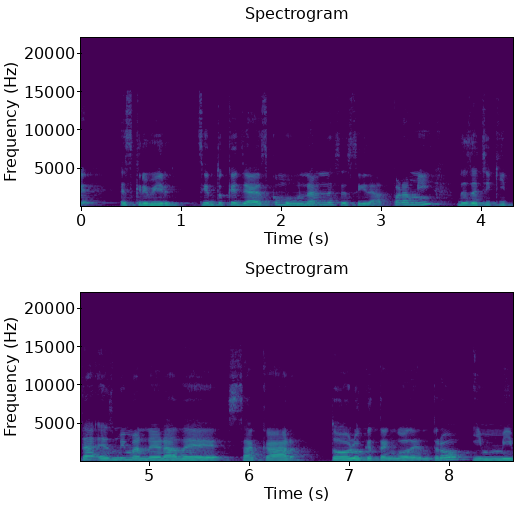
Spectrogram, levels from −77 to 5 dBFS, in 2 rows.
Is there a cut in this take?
no; 0 cuts

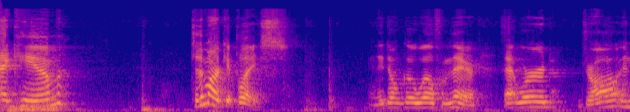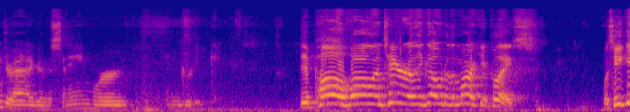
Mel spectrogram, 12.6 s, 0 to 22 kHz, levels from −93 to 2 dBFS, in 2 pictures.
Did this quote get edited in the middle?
no; 0 cuts

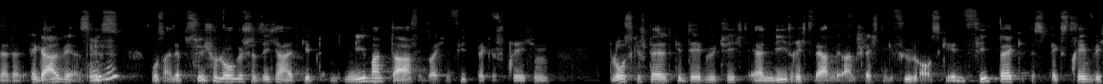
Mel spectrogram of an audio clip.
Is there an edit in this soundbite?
no; 0 cuts

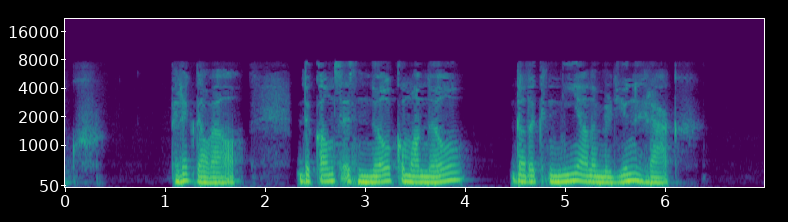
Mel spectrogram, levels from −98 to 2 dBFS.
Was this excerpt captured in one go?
no; 1 cut; at 2.2 s

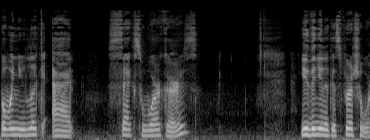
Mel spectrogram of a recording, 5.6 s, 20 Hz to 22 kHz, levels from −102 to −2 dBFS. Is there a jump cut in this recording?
yes; 1 cut; at 4.4 s

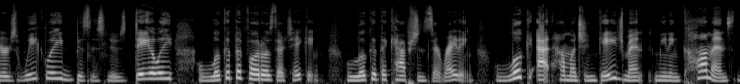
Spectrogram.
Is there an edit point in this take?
yes; 1 cut; at 1.9 s

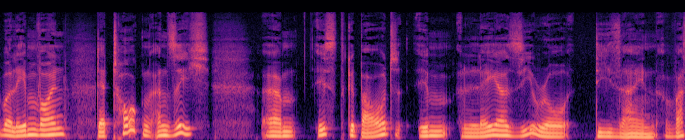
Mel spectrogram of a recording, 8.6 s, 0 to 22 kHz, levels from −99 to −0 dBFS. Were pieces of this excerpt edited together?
yes; 1 cut; at 1.2 s

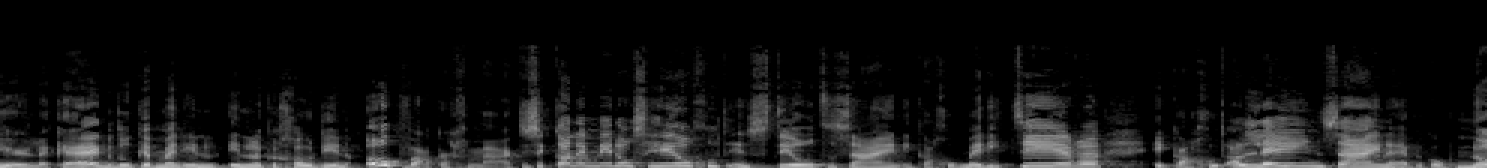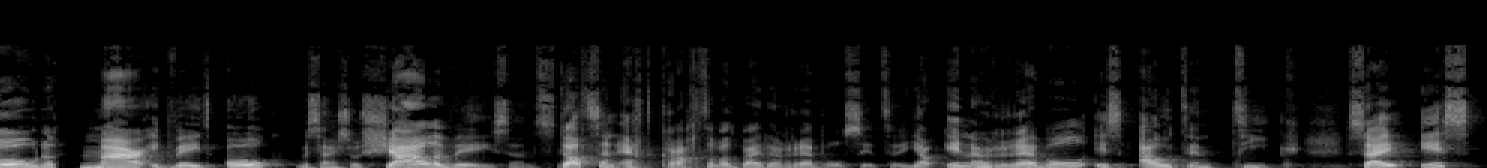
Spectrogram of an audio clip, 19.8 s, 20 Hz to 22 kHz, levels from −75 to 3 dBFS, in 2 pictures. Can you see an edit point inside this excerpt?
yes; 2 cuts; at 10.3 s, 13.6 s

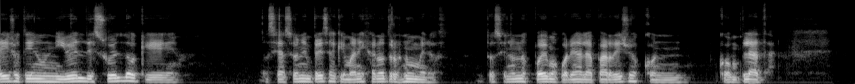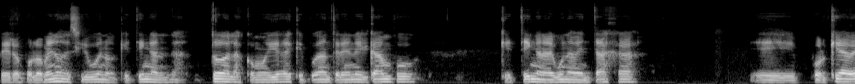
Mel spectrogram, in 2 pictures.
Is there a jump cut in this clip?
no; 0 cuts

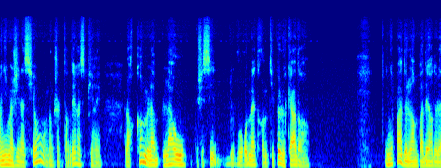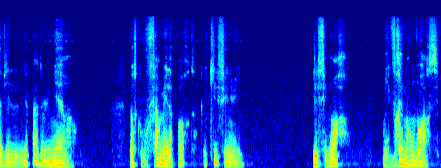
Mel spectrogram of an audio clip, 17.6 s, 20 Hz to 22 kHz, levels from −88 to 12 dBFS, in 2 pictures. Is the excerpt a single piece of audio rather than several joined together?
yes; 0 cuts

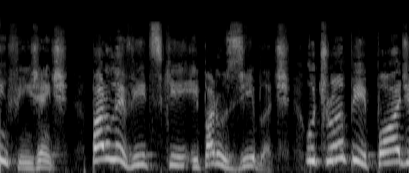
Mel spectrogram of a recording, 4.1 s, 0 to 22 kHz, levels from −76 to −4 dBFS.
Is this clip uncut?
yes; 0 cuts

